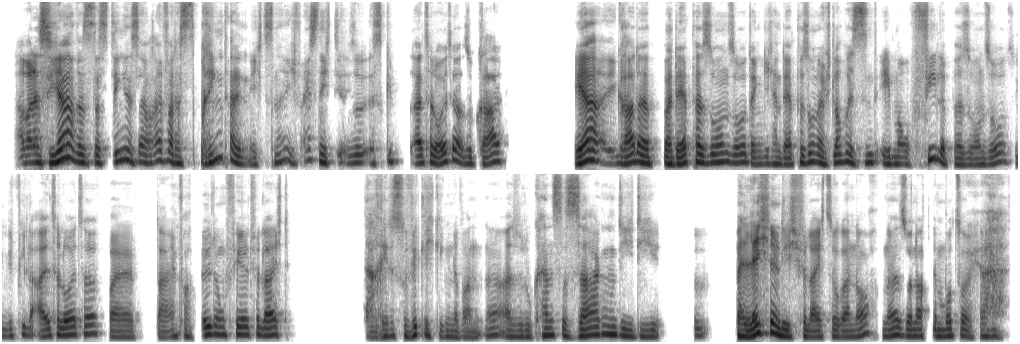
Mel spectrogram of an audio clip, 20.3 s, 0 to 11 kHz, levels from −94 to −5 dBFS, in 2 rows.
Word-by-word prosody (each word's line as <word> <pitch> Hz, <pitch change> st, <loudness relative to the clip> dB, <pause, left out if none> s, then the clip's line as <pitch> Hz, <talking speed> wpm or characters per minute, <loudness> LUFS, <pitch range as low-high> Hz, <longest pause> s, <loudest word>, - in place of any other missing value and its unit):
Aber 145 Hz, +3 st, 0 dB
das, 155 Hz, -1 st, +4 dB
ja 200 Hz, +12 st, +7 dB
das 155 Hz, -2 st, +1 dB
das 145 Hz, -1 st, -2 dB
Ding 175 Hz, +6 st, -1 dB
ist 170 Hz, -5 st, 0 dB
auch 150 Hz, +1 st, -2 dB
einfach, 190 Hz, -2 st, 0 dB
das 140 Hz, -2 st, -1 dB
bringt 205 Hz, -, 0 dB
halt 140 Hz, -5 st, +1 dB
nichts, 125 Hz, +4 st, -9 dB
ne? 165 Hz, +7 st, -4 dB
Ich 140 Hz, -7 st, -8 dB
weiß 210 Hz, -2 st, -7 dB
nicht, 155 Hz, 0 st, 0 dB
d -, -, -8 dB
also, 155 Hz, +2 st, -4 dB
es 140 Hz, 0 st, -8 dB
gibt 175 Hz, 0 st, -10 dB
alte 145 Hz, +2 st, +2 dB
Leute, 165 Hz, +9 st, +3 dB
also 135 Hz, -6 st, 0 dB
grade 165 Hz, +7 st, -1 dB, 0.7 s
ja, 180 Hz, +2 st, +8 dB
gerade 145 Hz, +1 st, +4 dB
bei 140 Hz, -1 st, +1 dB
der 130 Hz, +3 st, +5 dB
Person 160 Hz, +2 st, +2 dB
so, 160 Hz, +1 st, 0 dB
denke 130 Hz, 0 st, -4 dB
ich 130 Hz, -, -5 dB
an 130 Hz, -, -1 dB
der 120 Hz, -, 0 dB
Person 155 Hz, +5 st, 0 dB
aber 145 Hz, -, +2 dB
ich 125 Hz, -, -2 dB
glaube, 160 Hz, +2 st, +1 dB
es 150 Hz, -, 0 dB
sind 155 Hz, +1 st, -1 dB
eben 130 Hz, -3 st, -2 dB
auch 125 Hz, -3 st, -5 dB
viele 220 Hz, -, 0 dB
Personen 115 Hz, 0 st, -4 dB
so, 140 Hz, +8 st, -3 dB
es 165 Hz, -, -18 dB
gibt 130 Hz, +1 st, -9 dB
viele 155 Hz, -, -6 dB
alte 130 Hz, +4 st, -1 dB
Leute, 160 Hz, +4 st, 0 dB
weil 110 Hz, -1 st, -4 dB, 0.2 s
da 105 Hz, -, -7 dB
einfach 120 Hz, 0 st, -7 dB
Bildung 155 Hz, 0 st, +1 dB
fehlt 155 Hz, -1 st, 0 dB
vielleicht. 145 Hz, -1 st, 0 dB, 0.7 s
Da -, -, -4 dB
redest 125 Hz, +1 st, -4 dB
du 115 Hz, -, -3 dB
wirklich 150 Hz, -4 st, -1 dB
gegen 115 Hz, 0 st, -8 dB
'ne 110 Hz, -, -5 dB
Wand, 130 Hz, +5 st, -8 dB
ne? 140 Hz, +2 st, -5 dB
Also, 115 Hz, -1 st, -4 dB
du 115 Hz, -, -4 dB
kannst 140 Hz, +3 st, -1 dB
es 120 Hz, -6 st, -1 dB
sagen, 155 Hz, +5 st, +2 dB
die 130 Hz, -4 st, -2 dB
die 120 Hz, 0 st, -6 dB, 0.7 s
belächeln 155 Hz, +8 st, +7 dB
dich 120 Hz, -3 st, +2 dB
vielleicht 115 Hz, -3 st, -1 dB
sogar 115 Hz, -2 st, -2 dB
noch, 135 Hz, +9 st, -4 dB
ne, 135 Hz, +4 st, +1 dB
so 130 Hz, -, 0 dB
nach 125 Hz, -1 st, 0 dB
dem 125 Hz, -, -1 dB
Motto: 130 Hz, 0 st, -1 dB
„Ja, 120 Hz, -2 st, -4 dB
140 Hz, 245 wpm, -23 LUFS, 125-160 Hz, 0.7 s, ja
